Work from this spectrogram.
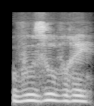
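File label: "vous ouvrez", French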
